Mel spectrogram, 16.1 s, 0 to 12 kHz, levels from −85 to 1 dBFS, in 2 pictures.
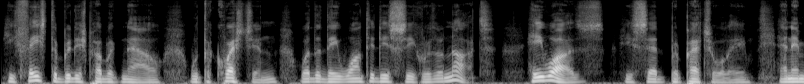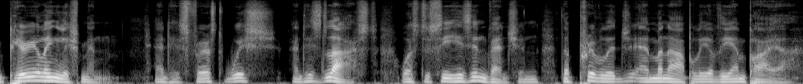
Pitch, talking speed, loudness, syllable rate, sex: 110 Hz, 160 wpm, -19 LUFS, 4.9 syllables/s, male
